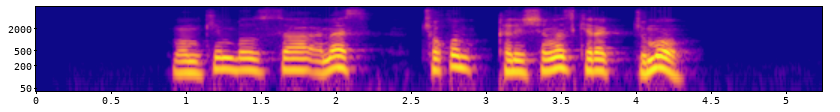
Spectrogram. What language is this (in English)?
Uyghur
